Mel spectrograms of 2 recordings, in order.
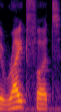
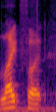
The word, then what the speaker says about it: Lightfoot: And then you have Lightfoot, aka Rightfoot, if you pronounce it like the Japanese, but Lightfoot.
